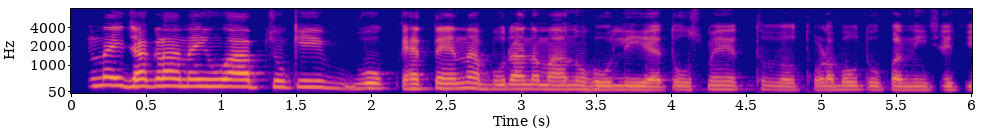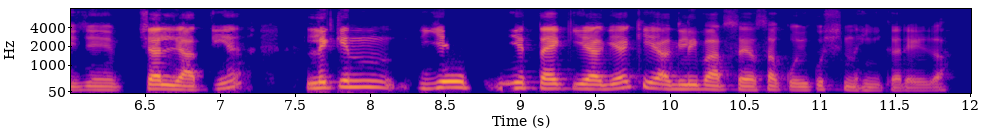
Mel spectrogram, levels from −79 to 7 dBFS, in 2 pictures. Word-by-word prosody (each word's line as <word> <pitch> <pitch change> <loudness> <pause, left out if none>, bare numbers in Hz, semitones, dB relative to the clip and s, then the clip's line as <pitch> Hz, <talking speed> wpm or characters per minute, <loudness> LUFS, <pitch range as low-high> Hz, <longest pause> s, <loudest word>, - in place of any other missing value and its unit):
नहीं 275 0 +4
झगड़ा 255 +1 +5
नहीं 250 0 +4
हुआ, 250 -1 +6
अब 235 -1 +1
चूँकि 225 0 -1
वो 185 -2 -3
कहते 170 +2 0
हैं 175 - +3
ना 185 -1 0
बुरा 155 0 -2
ना 155 - -3
मानो 145 -1 -3
होली 130 -1 -3
है, 120 -1 0
तो 120 - -9
उसमें 140 +2 -7
थो 130 -4 -8
थोड़ा-बहुत 135 +1 -5
ऊपर-नीचे 125 -1 -6
चीज़ें 120 0 -8
चल 155 -2 +6
जाती 135 +4 -1
हैं। 215 - -5 0.4
लेकिन 200 +4 +4 0.4
ये 210 +4 +6 0.4
ये, 195 - +2
तय 175 -3 +5
किया 165 -2 +2
गया 175 +6 +1
कि 205 -3 -4
अगली 150 0 -1
बार 140 -3 0
से 130 -2 -3
ऐसा 120 +2 -5
कोई 115 0 -6
कुछ 135 +2 -14
नहीं 110 -3 -11
करेगा। 100 0 -12
150 Hz, 195 wpm, -21 LUFS, 130-195 Hz, 0.4 s, हुआ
